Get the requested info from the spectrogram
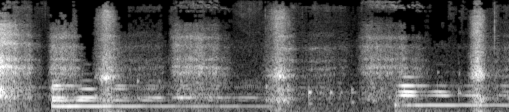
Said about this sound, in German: Kommen wir schon zum nächsten Kombipäckchen. Und gut schnaufen dazu.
